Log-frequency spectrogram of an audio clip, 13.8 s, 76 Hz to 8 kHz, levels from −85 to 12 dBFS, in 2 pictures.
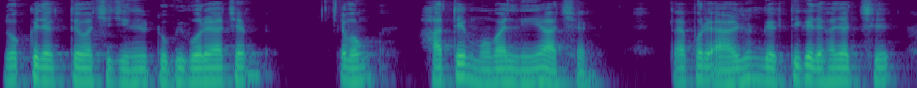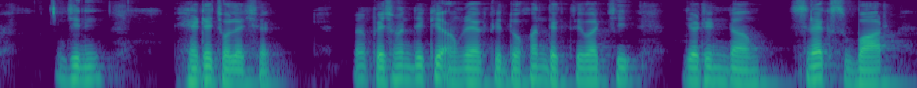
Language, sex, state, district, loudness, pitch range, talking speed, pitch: Bengali, male, West Bengal, Dakshin Dinajpur, -30 LUFS, 105-120 Hz, 130 wpm, 115 Hz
